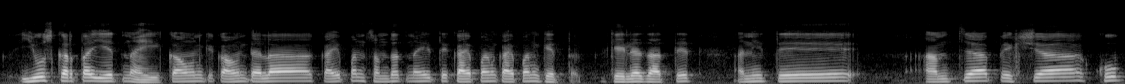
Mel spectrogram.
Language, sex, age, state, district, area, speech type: Marathi, male, 18-30, Maharashtra, Akola, rural, spontaneous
